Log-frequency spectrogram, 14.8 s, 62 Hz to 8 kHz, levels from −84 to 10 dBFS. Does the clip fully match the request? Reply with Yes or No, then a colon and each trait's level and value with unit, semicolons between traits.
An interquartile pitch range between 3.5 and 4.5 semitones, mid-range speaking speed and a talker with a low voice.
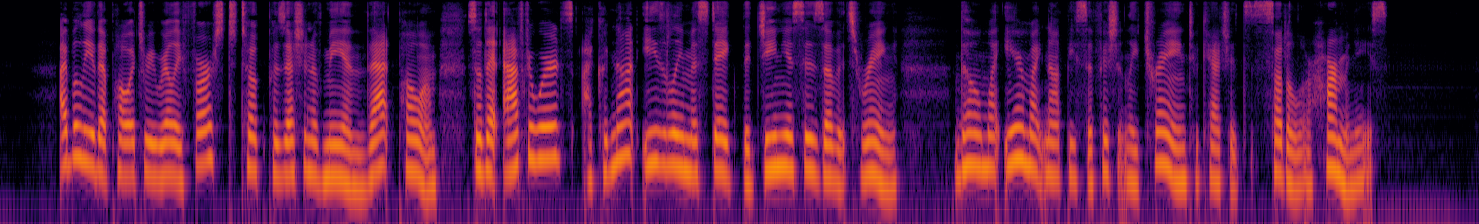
No: average, 4.0 semitones; average, 160 wpm; medium, 185 Hz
